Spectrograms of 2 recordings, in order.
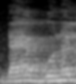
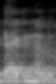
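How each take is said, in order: First: The second vowel is a full 'o' sound. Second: The second vowel is weak and reduced. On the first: The speaker calls it wrong. "डायगोनल नहीं होता" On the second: The speaker calls it right. "ये डायगनल होता है"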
